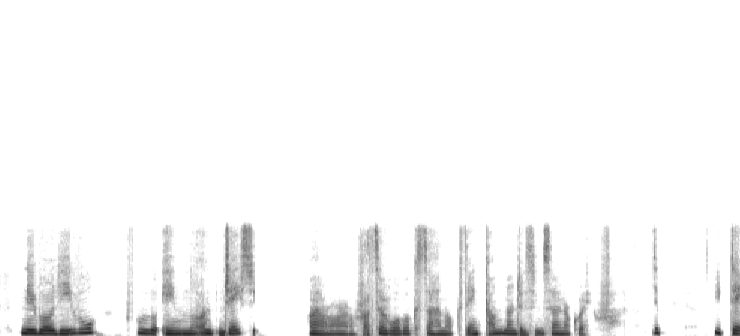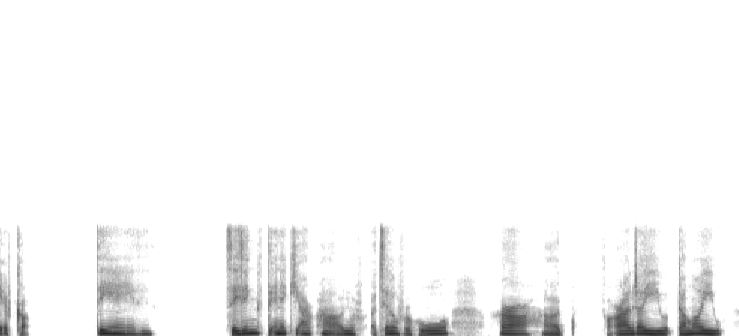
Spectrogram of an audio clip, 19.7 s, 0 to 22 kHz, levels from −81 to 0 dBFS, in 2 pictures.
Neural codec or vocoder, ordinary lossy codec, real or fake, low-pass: codec, 16 kHz, 0.5 kbps, X-Codec, HuBERT features, trained on LibriSpeech; none; fake; 7.2 kHz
